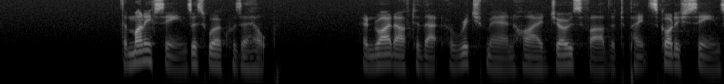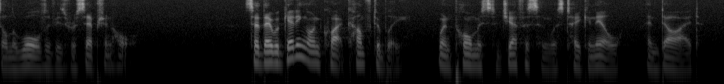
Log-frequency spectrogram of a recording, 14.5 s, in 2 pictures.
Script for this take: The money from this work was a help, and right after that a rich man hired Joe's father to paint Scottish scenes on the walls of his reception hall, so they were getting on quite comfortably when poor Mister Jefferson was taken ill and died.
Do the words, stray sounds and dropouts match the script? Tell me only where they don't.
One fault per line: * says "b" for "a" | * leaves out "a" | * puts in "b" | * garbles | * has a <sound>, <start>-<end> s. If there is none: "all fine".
* says "scenes" for "from"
